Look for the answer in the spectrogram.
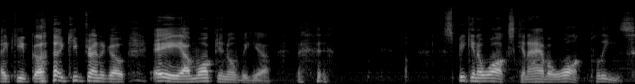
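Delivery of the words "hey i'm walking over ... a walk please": put-on New York accent. Showing how he speaks for his dog, in a new york accent. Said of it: "give him a New York accent when I like speak for him".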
